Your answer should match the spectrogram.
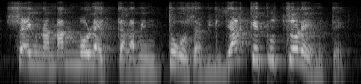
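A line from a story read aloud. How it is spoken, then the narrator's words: Monster shrieking. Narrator (Italian): strillò il secondo mostro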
